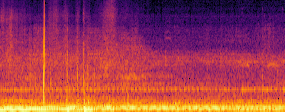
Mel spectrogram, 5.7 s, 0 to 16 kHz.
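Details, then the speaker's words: Vauxhall Astra GTC 1.4 Turbo with codes for lean fuel trim, low catalyst efficiency, thermostat and intake air heater; low lumpy idle, uneven pulses about three a second; rough running, owner suspects coil pack or spark plugs, unconfirmed. "so the light has gone off but there's something definitely there that is not a fix by the way I will be getting that looked into"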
